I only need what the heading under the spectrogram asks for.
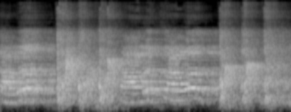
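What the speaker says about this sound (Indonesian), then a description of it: "tepuk tangan dulu dong" Classroom audience of teachers clapping together in a short burst, busy and close, with children's voices and chatter mixed through the claps.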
